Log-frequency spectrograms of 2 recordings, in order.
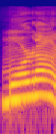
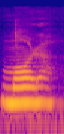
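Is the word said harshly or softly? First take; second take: harshly; softly. First: The word is said hard and plainly. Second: The word is said gently and softly. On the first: The speaker calls it wrong. "মরা নয়" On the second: The speaker calls it right. "নরম করে"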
